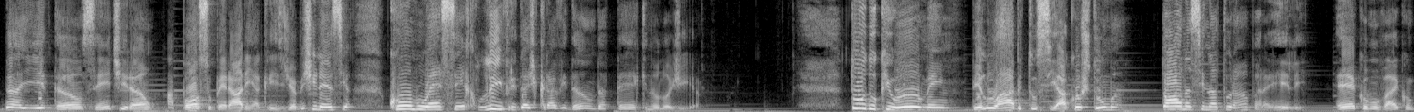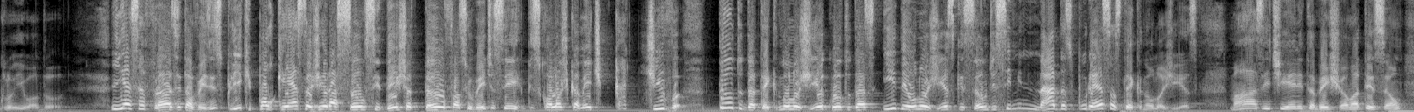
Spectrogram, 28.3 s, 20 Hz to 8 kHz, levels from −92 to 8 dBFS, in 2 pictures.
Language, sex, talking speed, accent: Portuguese, male, 145 wpm, Brazilian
